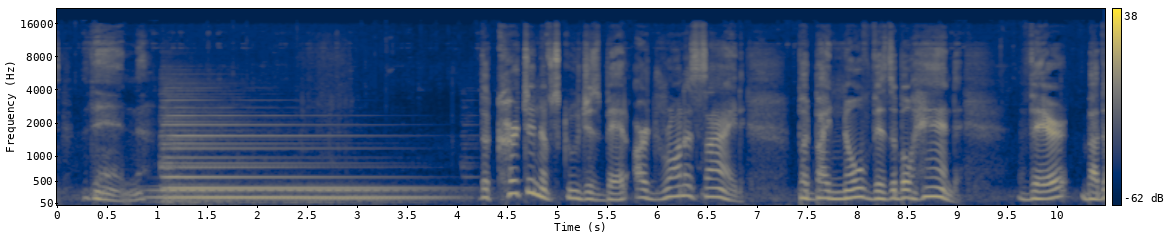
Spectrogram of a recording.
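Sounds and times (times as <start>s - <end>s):
speech: 0.4s - 1.5s, 4.3s - 10.4s
clock striking twelve: 0.8s - 4.3s.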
